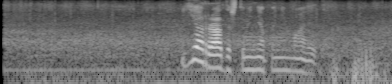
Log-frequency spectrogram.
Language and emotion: Russian, positive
